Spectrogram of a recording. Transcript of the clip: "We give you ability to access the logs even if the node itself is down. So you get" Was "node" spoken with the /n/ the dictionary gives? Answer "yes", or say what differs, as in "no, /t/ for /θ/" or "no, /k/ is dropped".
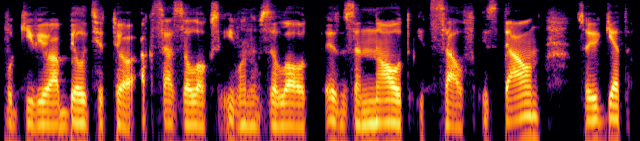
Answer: no, /l/ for /n/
